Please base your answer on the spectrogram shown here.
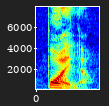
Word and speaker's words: পয়লা: la, we need to read it as poila. Okay, just like you have memorized 1 and st is first, in the same way ek and la together it makes poila. So we need to pronounce it as poila only when we talk about the dates.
